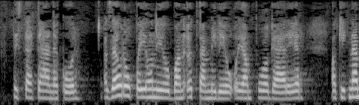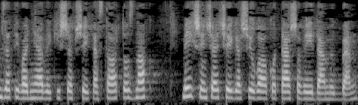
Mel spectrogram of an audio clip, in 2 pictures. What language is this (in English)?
Hungarian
